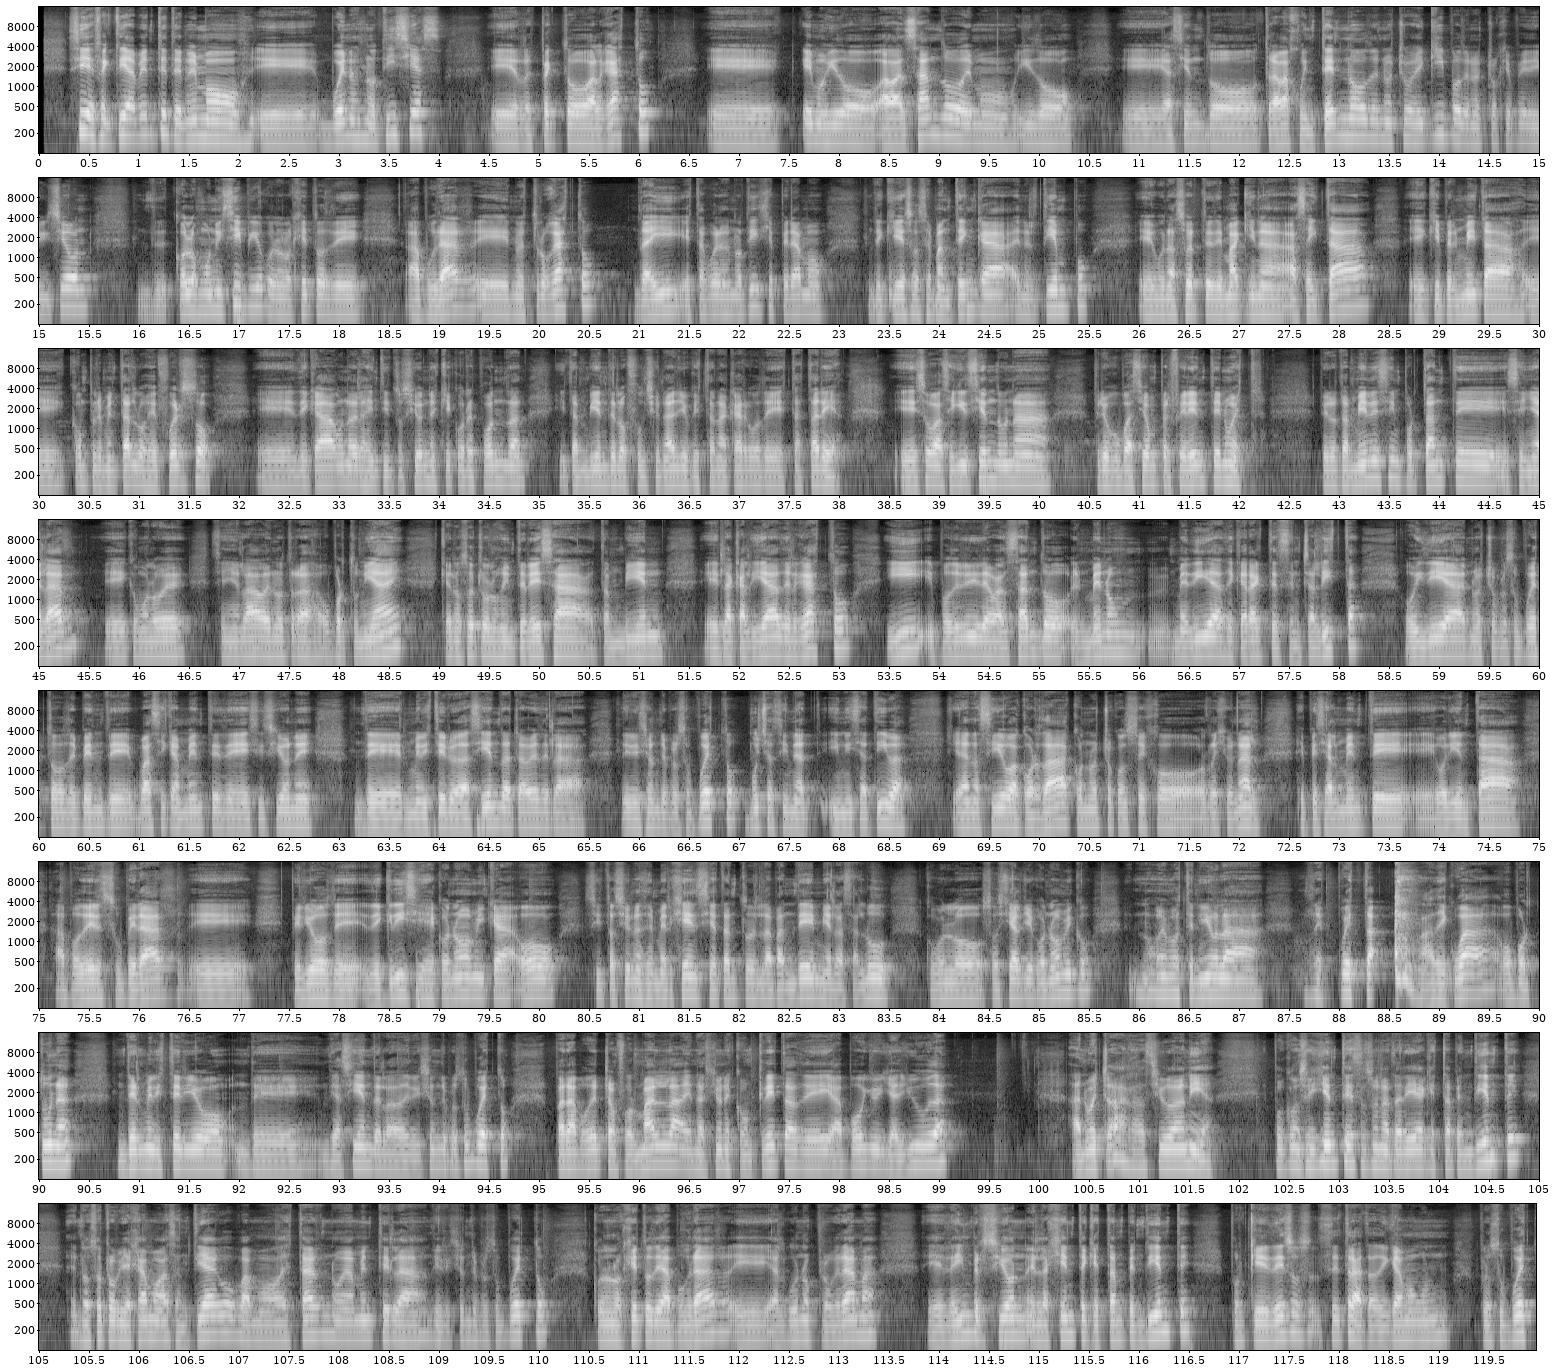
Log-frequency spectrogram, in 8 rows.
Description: Cuña_Gobernador-Cuvertino_ejecución-presupuestaria.mp3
